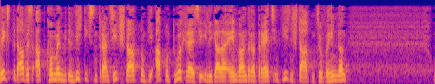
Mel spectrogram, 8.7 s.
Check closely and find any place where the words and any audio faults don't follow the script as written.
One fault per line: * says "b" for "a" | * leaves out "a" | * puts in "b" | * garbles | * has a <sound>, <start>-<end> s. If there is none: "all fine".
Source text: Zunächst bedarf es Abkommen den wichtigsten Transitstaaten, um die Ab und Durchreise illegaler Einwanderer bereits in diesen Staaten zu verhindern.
* puts in "mit"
